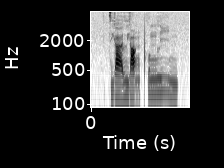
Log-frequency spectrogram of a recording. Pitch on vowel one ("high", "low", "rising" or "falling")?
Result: rising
